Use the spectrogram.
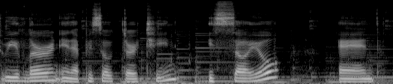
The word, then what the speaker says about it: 있어요: So we have it, 요, which is pronounced 있어요, 있어요, 있어요.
